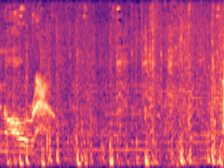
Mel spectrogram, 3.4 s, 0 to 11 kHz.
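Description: Horse hooves clip-clop in steady, fairly close rhythm in Red Dead Redemption 2, with a brief whinny near the start and faint game ambience behind.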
